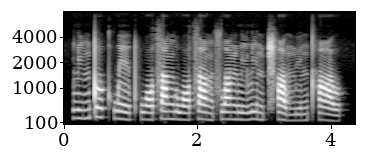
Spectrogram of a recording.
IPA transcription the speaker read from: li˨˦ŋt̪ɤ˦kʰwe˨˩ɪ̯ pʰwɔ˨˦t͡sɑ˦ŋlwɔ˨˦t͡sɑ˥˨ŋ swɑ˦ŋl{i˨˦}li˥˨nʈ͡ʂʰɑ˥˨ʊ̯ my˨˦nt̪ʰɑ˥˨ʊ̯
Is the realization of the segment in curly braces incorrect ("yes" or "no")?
no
